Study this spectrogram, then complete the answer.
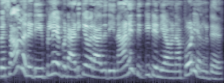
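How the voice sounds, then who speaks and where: A woman's voice: very high voice, lively intonation, quick pace, noisy background. A woman voicing a bossy but caring middle-aged village aunt in a cartoon, firm and soothing. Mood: scolding. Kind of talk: cartoon voice acting.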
